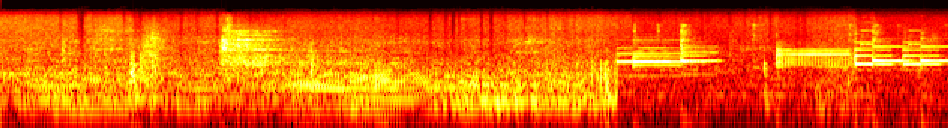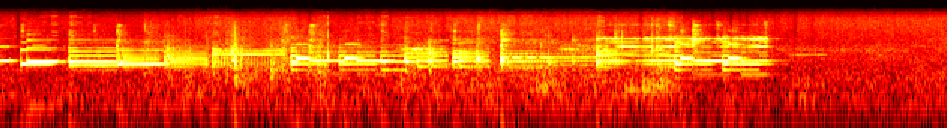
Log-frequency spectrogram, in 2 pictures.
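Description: A mobile phone ringtone plays a beeping electronic melody from about four seconds in, stopping abruptly just before the end. A low humming sound comes before it.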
